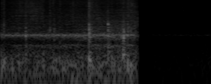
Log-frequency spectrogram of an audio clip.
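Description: Hard fruits knock together in a wicker basket.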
